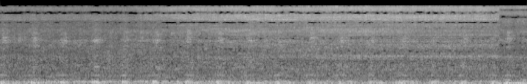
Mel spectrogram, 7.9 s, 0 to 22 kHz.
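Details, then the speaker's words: 1946 Dodge pickup barn find, old six after regapping bad, loose points and a new condenser. On choke, no coolant, idle still to be set: low steady rumble with an even beat, no misses or knocks. Idles cleanly. "it seems to run clean and seems to run pretty soundly it's chokes right now so fellas okay"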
